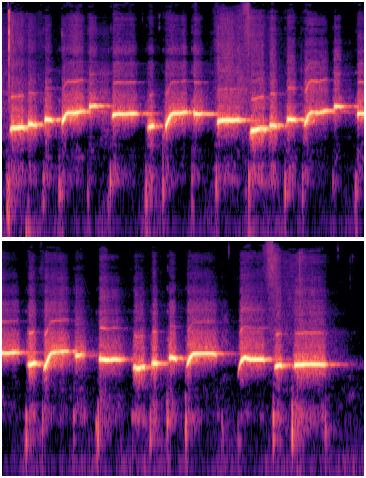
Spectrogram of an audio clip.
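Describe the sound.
A columnist whistles a bright melody for about ten seconds as the introduction to his column, with short phrases broken by brief pauses and notes sliding up and down.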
